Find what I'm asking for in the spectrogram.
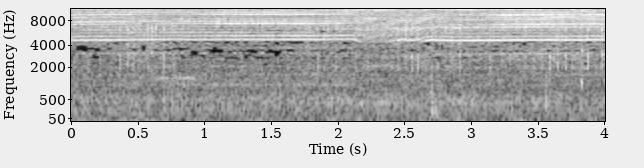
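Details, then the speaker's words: Graham Farish GNER HST power car, running slowly: faint, even motor hum with no catching, clicking or grinding. Normal running after a too-thick gear on the worm gear was replaced with a thinner one. "we'll go the other way so what it was was the gear was too thick for the worm gear so that that is it um hurrah"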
